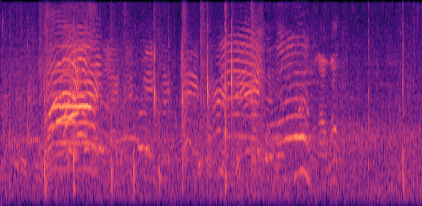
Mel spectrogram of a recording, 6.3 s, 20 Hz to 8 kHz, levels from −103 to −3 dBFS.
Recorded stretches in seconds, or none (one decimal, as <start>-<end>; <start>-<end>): none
